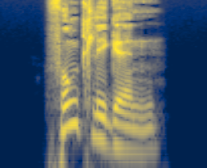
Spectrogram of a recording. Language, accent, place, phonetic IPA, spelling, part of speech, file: German, Germany, Berlin, [ˈfʊŋklɪɡn̩], funkligen, adjective, De-funkligen.ogg
- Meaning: inflection of funklig: 1. strong genitive masculine/neuter singular 2. weak/mixed genitive/dative all-gender singular 3. strong/weak/mixed accusative masculine singular 4. strong dative plural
